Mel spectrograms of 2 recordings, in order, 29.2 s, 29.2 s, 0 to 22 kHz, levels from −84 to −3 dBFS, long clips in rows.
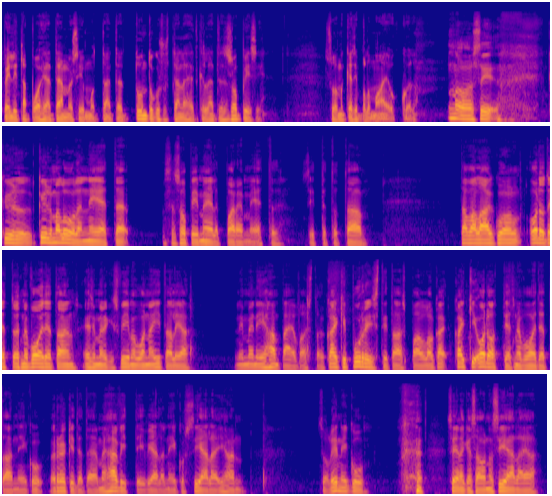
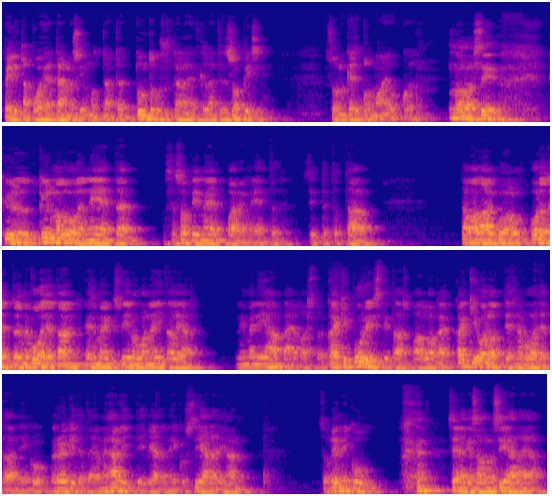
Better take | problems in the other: first | off-mic speech; far // room echo; noticeable; dies away in 0.5 s

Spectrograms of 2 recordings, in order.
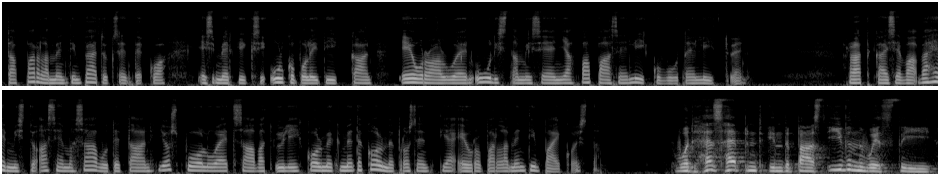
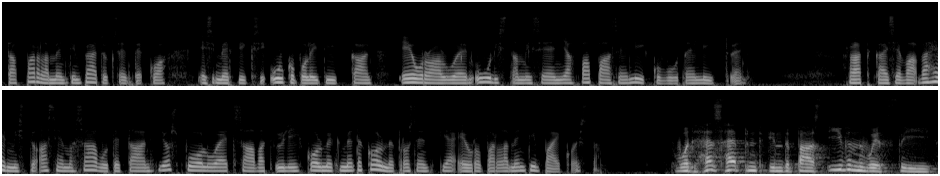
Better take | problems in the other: first | muffled; very; fading above 2 kHz

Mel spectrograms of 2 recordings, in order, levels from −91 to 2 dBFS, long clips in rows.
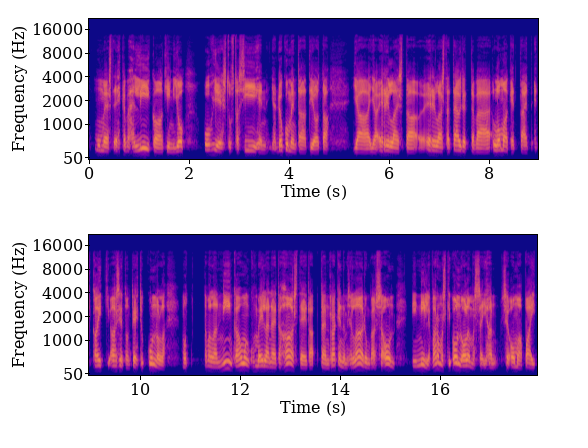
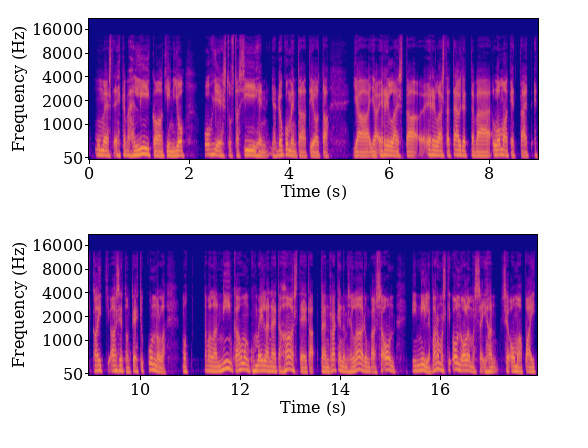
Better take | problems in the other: second | thin; very; fading below 350 Hz

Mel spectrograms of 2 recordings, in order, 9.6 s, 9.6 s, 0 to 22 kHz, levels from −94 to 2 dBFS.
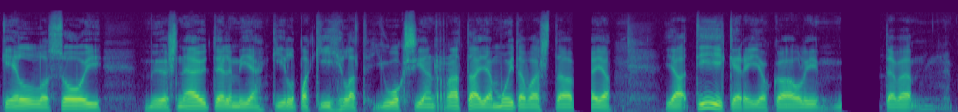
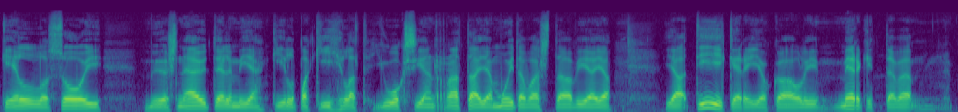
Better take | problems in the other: second | audio cutting out; at 5.5 s and at 8.5 s

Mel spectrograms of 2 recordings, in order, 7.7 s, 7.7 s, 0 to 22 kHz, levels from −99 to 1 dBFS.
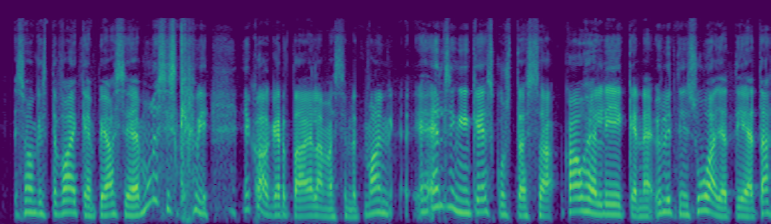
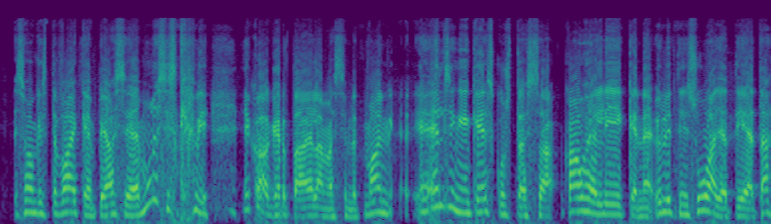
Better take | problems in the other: first | distortion; slight; 10 dB below the speech

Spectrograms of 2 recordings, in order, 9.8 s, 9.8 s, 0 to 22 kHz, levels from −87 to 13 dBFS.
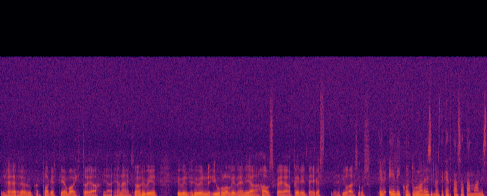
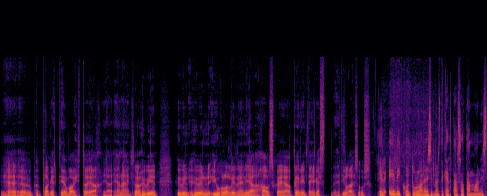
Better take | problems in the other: second | hiss; noticeable; throughout; 15 dB below the speech

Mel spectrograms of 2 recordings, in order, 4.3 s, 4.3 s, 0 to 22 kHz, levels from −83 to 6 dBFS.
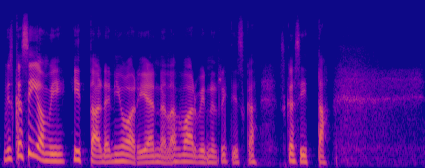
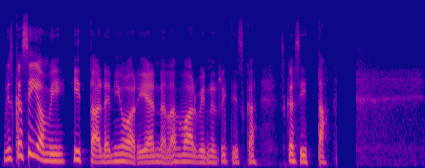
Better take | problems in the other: first | audio cutting out; at 3.5 s

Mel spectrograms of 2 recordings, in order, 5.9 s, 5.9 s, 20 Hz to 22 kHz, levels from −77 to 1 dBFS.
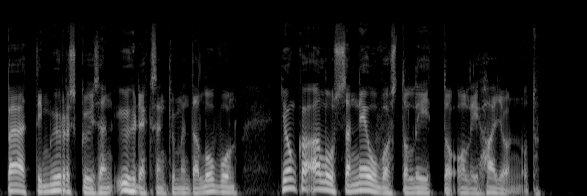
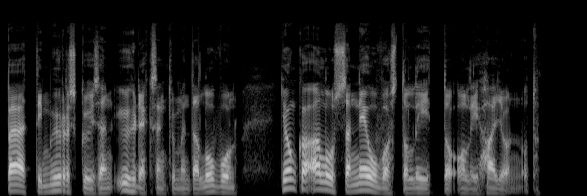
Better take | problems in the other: first | thin; very; fading below 450 Hz

